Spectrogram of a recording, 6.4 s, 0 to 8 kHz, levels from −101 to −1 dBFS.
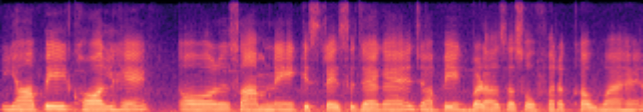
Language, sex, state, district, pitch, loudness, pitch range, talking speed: Hindi, female, Uttar Pradesh, Deoria, 210 Hz, -18 LUFS, 205-220 Hz, 185 wpm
